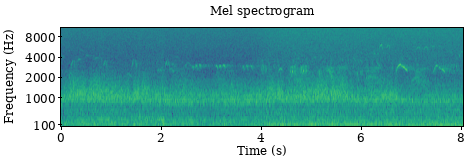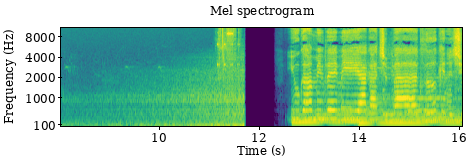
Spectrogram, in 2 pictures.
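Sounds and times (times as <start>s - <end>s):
small birds chirping: 0.0s - 10.2s
low rumble: 6.7s - 11.7s.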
